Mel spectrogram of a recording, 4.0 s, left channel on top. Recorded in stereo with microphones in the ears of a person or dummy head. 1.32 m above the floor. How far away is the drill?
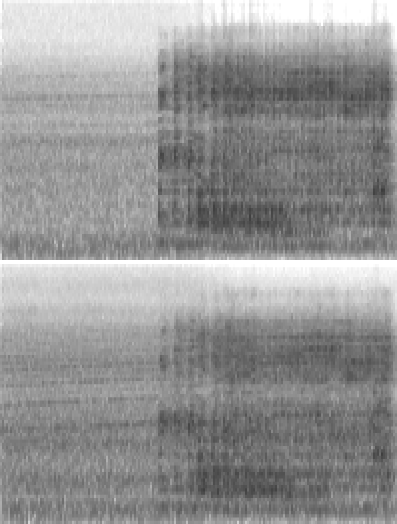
About 1.2 m.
